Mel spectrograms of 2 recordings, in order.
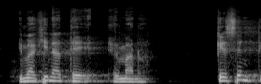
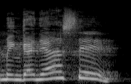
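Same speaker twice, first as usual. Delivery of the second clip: raised-pitch accusing protest; retold outcry; 7 semitones higher than usual. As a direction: cry out in reproach, higher but not truly shouting. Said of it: "le empieza a gritar".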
